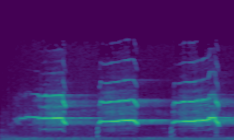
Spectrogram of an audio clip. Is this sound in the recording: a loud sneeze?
no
